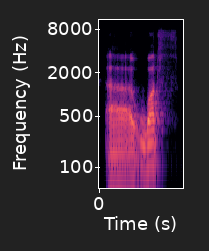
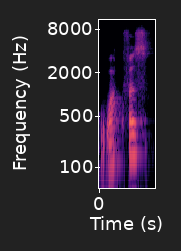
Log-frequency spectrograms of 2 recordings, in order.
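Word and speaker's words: وقف: Okay, so he was responsible for the building project of the Sultan's water channel and for establishing its Waqf. How do you pronounce that? Waqfas?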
